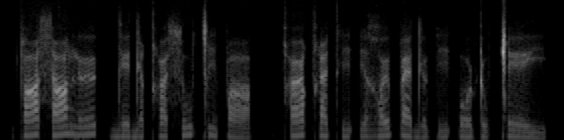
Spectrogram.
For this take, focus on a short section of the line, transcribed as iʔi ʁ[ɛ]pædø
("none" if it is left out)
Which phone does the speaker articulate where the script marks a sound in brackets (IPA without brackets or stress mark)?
ø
